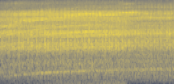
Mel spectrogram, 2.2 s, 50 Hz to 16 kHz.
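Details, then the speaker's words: Bosch PST 800 PEL 530 W jigsaw (220–240 V only) run on 115 V: steady high-pitched motor whine with a wavering strained edge, unlike normal running; abnormal noise from undersupplied voltage suspected. "Hear that noise? You hear that, yeah? He didn't do that noise on the other side."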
